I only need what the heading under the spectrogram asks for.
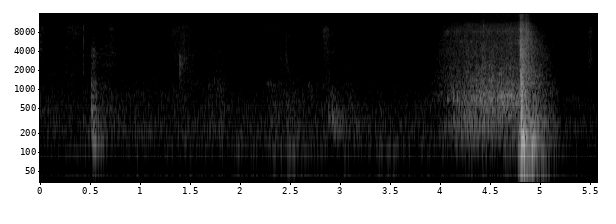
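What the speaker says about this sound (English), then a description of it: "I'm gonna close this door." A door being closed indoors: a soft rushing swing followed by a single solid thud near the end, with a few faint knocks and bumps earlier in an otherwise quiet room.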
